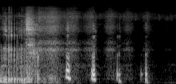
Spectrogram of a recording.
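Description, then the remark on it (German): A voice imitates an alligator growl: a rough, raspy snarl, then four short guttural grunts in a steady rhythm, fading slightly toward the end. “Und jetzt kommt gleich von hinten irgendeiner und zieht uns ins Wasser, so ein Alligator.”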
